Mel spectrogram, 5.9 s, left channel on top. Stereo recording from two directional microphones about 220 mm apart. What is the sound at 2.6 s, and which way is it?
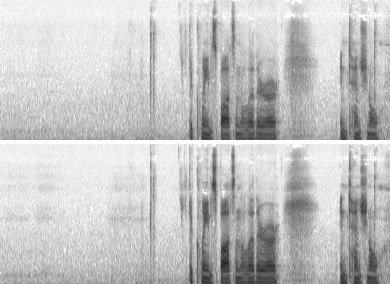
Speech, 25° right (ahead or behind).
